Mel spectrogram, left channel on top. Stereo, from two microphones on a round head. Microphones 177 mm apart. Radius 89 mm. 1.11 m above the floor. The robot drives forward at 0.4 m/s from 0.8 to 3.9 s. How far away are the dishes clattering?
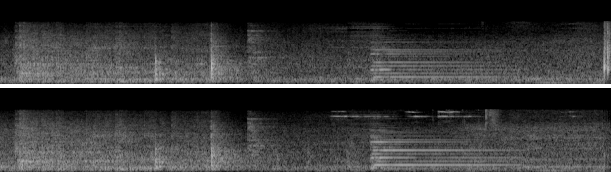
About 1.1 m.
